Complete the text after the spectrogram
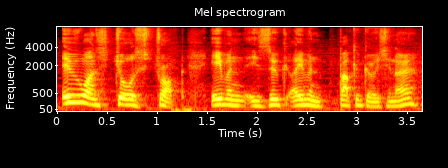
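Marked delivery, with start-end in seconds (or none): none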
